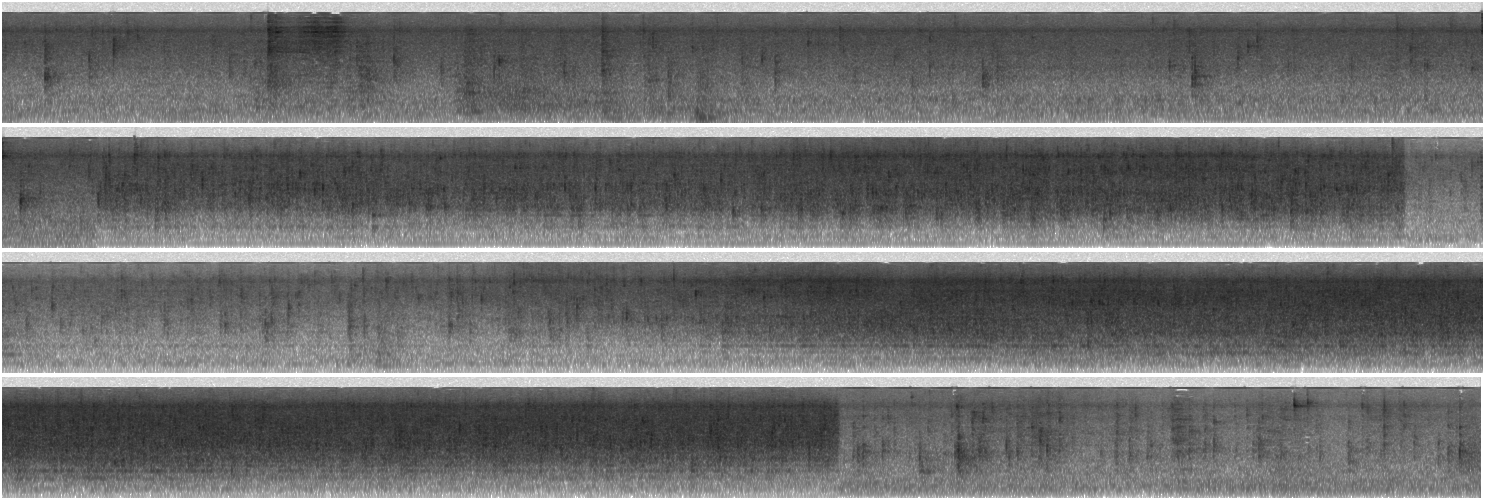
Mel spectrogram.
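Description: Breaded beef milanesa cutlets sizzling in hot frying oil in a pan, a steady hiss with a few short clicks in the first seconds. The sizzle drops and rises abruptly several times, and is quieter and more broken near the end.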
